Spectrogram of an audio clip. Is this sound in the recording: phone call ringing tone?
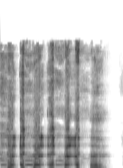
no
